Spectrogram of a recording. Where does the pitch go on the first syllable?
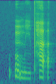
falling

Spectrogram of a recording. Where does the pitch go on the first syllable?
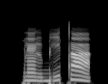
low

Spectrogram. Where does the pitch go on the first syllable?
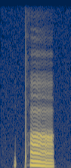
low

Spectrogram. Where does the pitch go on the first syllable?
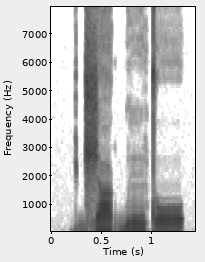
low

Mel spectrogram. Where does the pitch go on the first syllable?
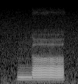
high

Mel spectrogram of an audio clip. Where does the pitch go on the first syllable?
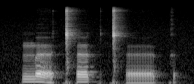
falling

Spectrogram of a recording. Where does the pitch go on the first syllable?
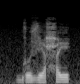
low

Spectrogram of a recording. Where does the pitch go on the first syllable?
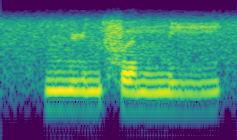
high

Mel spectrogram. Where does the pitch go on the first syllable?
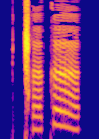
rising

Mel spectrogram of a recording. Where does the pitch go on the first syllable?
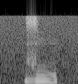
low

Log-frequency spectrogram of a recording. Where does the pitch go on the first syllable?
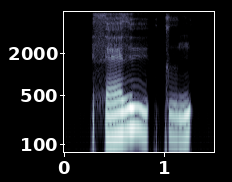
rising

